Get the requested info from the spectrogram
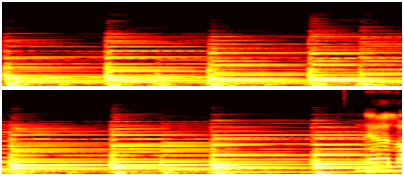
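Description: Keyboard in a piano sound playing a I–V–vi–IV chord progression in D major (D, A, B minor, G): eight chords struck at an even pace, a little under one a second, each ringing on into the next.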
